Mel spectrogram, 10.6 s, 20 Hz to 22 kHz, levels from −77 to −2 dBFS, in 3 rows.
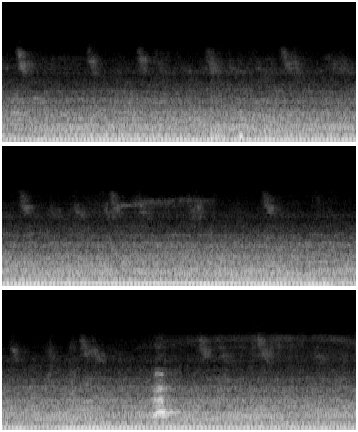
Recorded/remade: remade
